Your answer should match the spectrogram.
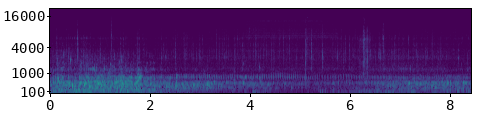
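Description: Underwater sound of a scuba diver breathing out through the regulator: a bubbling rush, strongest for the first couple of seconds, quieter in the middle and building again near the end as the next exhalation starts. Scattered faint clicks and a steady faint hum sit underneath.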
